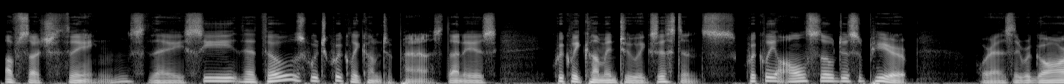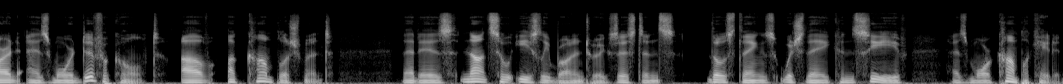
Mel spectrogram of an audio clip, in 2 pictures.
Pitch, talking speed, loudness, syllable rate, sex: 100 Hz, 115 wpm, -20 LUFS, 4.2 syllables/s, male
